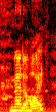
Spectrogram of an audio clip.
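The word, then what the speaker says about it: Mur de Huy: so that makes it special how do you pronounce the final climb murder Hoy all right um and what about the Euros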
